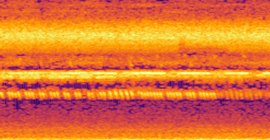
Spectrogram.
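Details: Short stretch of a summer-night insect chorus: rapid pulsing high trills and steady shrill tones run without a break over a low, droning background hum.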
